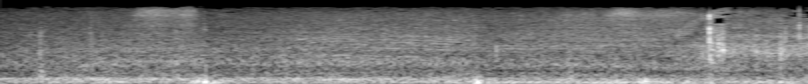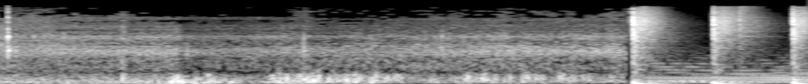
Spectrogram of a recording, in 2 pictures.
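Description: A car passing on a road, heard as a steady tyre-and-engine rush. Near the end an intro music sting cuts in, with sharp repeated hits over sustained tones.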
